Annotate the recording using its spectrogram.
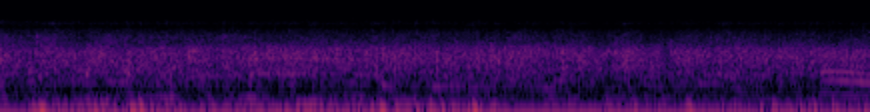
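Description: Audience applauding steadily, with voices calling out through the clapping.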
